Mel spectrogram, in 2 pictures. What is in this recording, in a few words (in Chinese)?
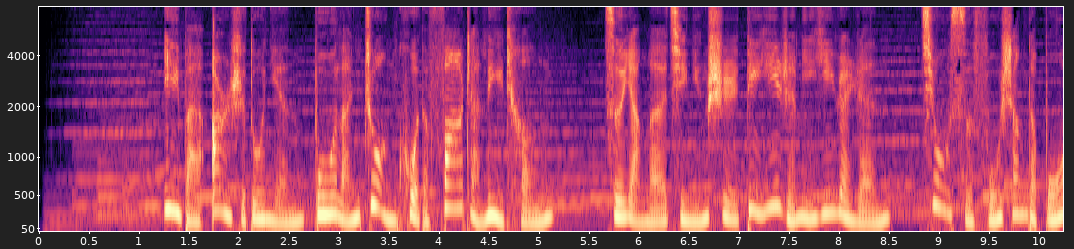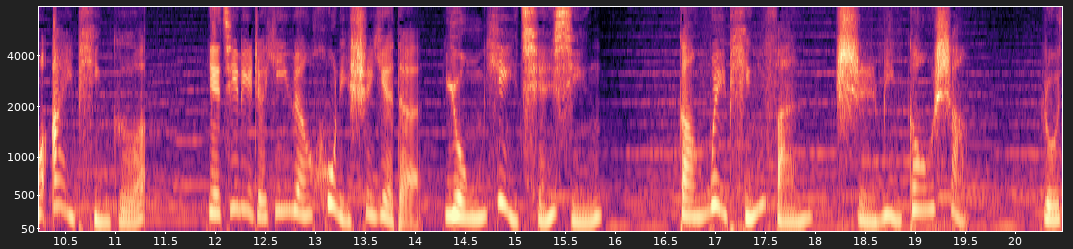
女 医院宣传片 大气希望; 沉稳大气; 我们这十年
